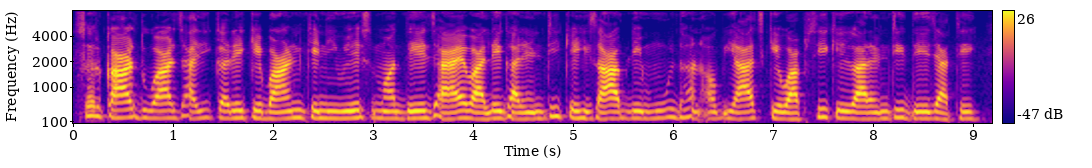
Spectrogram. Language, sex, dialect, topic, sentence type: Chhattisgarhi, female, Western/Budati/Khatahi, banking, statement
